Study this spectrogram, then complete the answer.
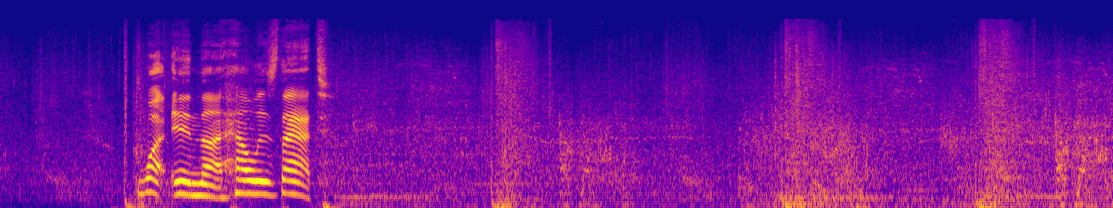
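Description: Gunshots boom and echo down a tunnel.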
